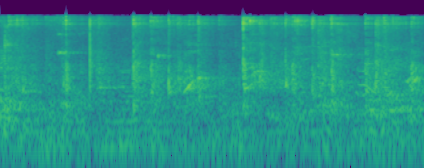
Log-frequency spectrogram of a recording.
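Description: Table tennis balls clicking off tables and paddles in quick, irregular strikes from several games at once, with people talking in the background.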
